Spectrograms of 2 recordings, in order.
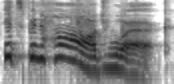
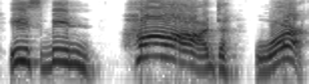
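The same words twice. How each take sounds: First: It is said in a very English accent. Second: It is said in the speaker's heritage accent. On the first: "I say that in a very English tone" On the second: "if I go back into my roots"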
